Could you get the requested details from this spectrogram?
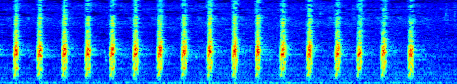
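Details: Red junglefowl hen calling to a male: some seventeen sharp clucks in quick, regular succession, then quiet.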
